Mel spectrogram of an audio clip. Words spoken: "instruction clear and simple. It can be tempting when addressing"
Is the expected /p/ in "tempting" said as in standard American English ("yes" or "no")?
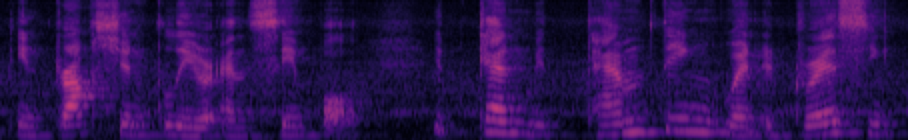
yes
